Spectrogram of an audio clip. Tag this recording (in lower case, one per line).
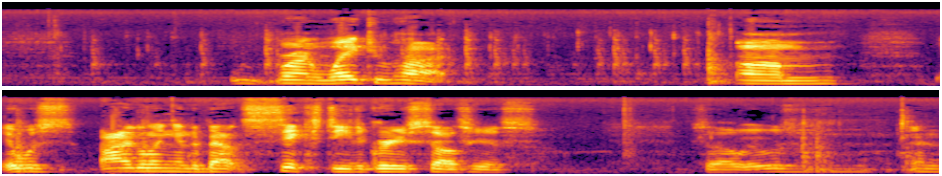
speech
